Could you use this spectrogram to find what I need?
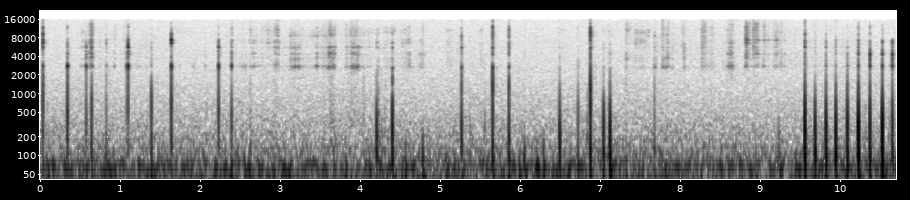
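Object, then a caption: Small pine wood block. A small solid pine block is held in front of a mini microphone and tapped with fingertips, producing a scattered series of short, dry, clicky taps that die away almost instantly. Fainter scratchy rustles sit in the high range between taps, over a steady low hum.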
